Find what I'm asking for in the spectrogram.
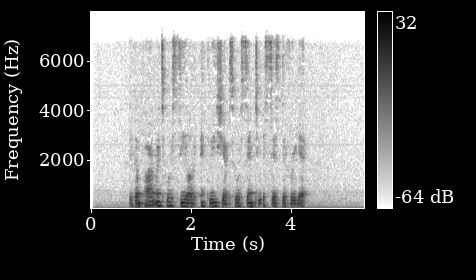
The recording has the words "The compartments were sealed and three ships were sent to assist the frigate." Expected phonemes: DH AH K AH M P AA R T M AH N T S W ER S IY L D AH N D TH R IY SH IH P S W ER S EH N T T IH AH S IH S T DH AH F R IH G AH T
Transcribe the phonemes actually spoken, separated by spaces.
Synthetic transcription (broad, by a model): DH AH K AH M P AA R T M AH N T S W ER S IY L D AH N TH R IY SH IH P S W ER S EH N T T IH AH S IH S T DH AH F R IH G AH T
